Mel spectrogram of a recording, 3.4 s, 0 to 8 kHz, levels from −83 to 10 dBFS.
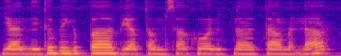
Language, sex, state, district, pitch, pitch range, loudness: Garo, male, Meghalaya, South Garo Hills, 130 Hz, 125-155 Hz, -17 LUFS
